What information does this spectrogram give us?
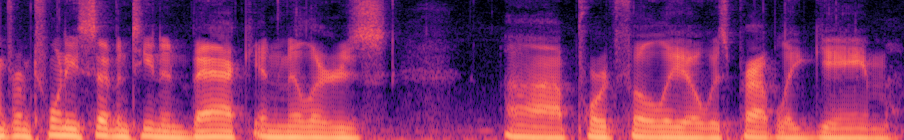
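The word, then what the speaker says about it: Millar: familiar with Mark Miller, and he it's just pronounced Miller. Uh it's spelled Mar and everybody says Mar, but it's pronounced Miller.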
